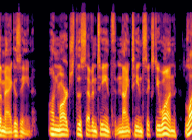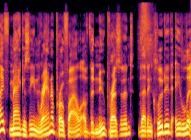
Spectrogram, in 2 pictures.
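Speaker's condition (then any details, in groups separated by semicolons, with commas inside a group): No condition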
